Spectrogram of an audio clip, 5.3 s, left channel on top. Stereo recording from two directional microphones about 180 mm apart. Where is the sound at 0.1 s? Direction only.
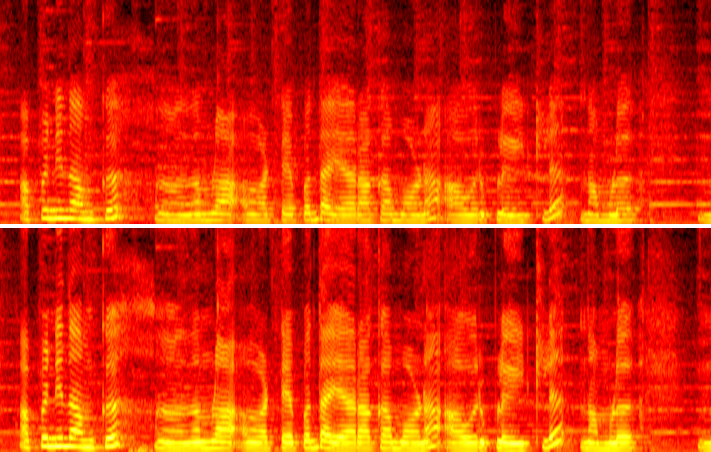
35° right (ahead or behind).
